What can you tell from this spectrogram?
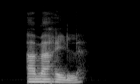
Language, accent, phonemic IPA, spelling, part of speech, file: French, France, /a.ma.ʁil/, amaril, adjective, LL-Q150 (fra)-amaril.wav
- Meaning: yellow fever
